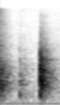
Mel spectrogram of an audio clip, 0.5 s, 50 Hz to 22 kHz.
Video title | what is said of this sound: WE M14 Unboxing | It feels like wood, it sounds like wood, but it's not wood.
